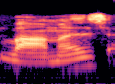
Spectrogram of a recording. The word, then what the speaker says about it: llamas: I saw with pronunciation in English we say llamas so it's a a hard L can you repeat llamas Alan llamas yeah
